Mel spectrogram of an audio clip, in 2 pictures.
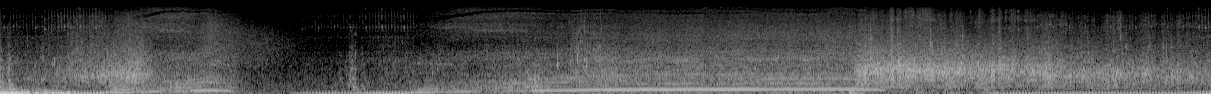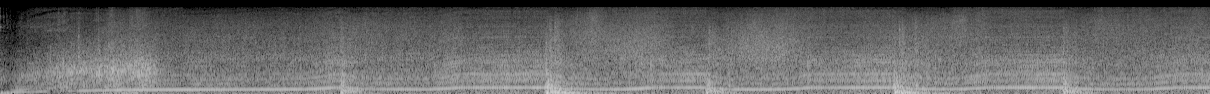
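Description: A motorboat engine revs up and down.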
